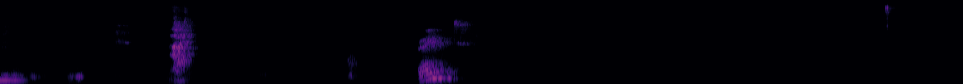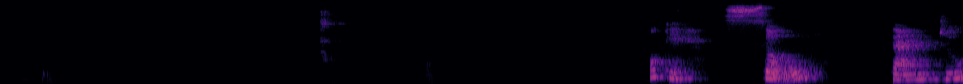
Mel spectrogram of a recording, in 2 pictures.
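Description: A woman speaks in short bursts, heard through an online call.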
